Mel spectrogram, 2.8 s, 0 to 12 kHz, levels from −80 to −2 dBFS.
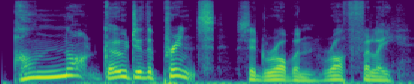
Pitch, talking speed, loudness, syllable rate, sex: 150 Hz, 195 wpm, -17 LUFS, 5.4 syllables/s, male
